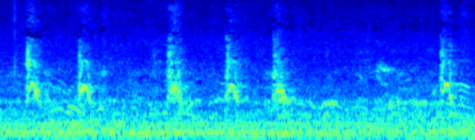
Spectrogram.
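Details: Dogs at a dog show where two sibling dogs make their debut: short sharp barks repeated about every half second, each with a tonal core, over a steady low hum and indoor room noise.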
